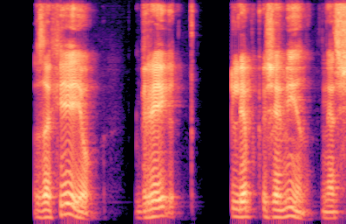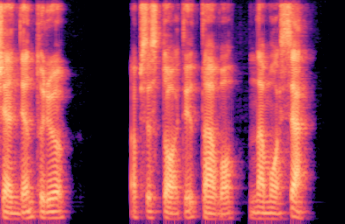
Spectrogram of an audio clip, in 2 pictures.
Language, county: Lithuanian, Šiauliai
